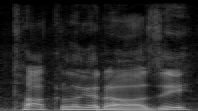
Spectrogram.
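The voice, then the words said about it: Attempted Australian accent, sounds British. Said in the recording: “I want that accent ... You sound a little bit British there, though ... I'm terrible”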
